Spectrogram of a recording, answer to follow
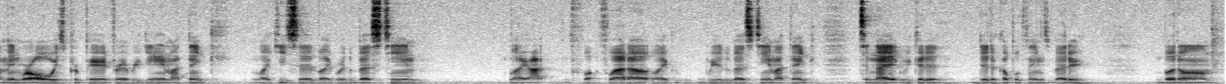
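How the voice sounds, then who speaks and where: In a room with audible echo, a man talks at a fairly quick pace and a fairly low pitch, with monotone, flat intonation and long, frequent pauses. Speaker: college basketball player. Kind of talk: press conference.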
